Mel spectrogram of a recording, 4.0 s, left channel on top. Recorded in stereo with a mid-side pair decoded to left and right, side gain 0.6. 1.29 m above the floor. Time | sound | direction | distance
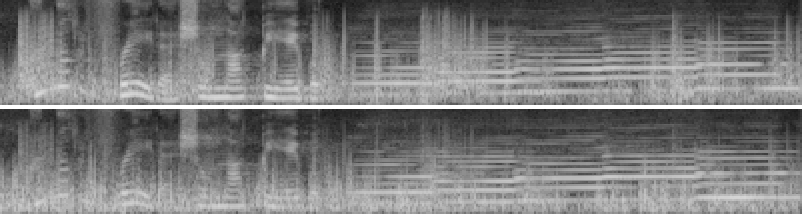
0.1 | a woman speaking | 20° left | 2 m
1.7 | a flute | 15° right | 6.5 m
